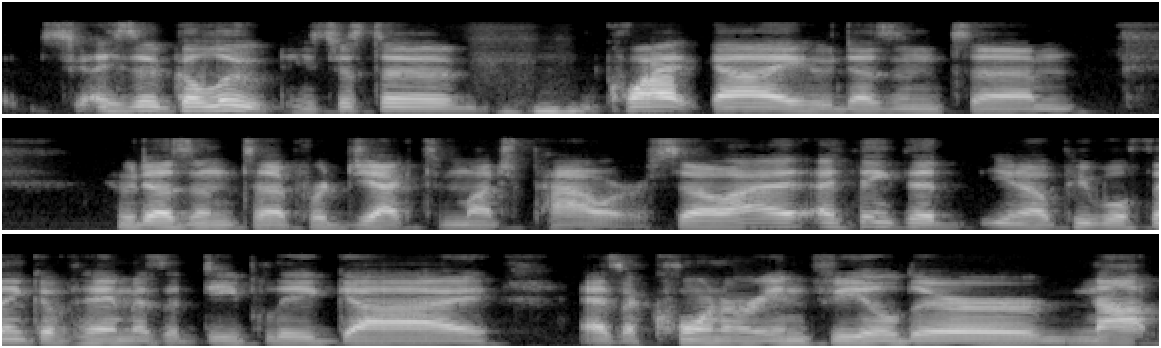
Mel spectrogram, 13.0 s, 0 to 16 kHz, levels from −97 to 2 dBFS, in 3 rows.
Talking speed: 175 wpm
